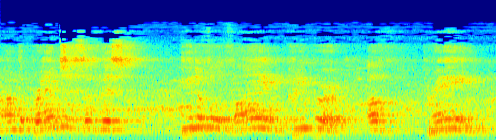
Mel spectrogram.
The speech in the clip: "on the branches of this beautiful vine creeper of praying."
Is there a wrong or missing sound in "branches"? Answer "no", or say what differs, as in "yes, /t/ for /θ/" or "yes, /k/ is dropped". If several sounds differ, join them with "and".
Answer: no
